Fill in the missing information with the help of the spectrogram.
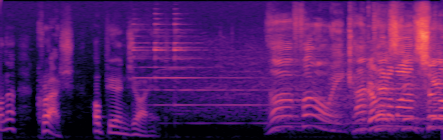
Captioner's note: bell rings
